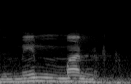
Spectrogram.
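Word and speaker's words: مِمَّن: When you write down together, this sound, the noon is sound as mim also, so it pronounces mimman.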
